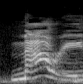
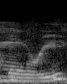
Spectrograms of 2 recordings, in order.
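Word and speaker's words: Mowry: Maori, not Maury, and Corey Hardrick's divorce settlement has been revealed.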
